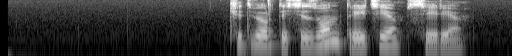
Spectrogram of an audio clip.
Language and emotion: Russian, neutral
